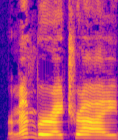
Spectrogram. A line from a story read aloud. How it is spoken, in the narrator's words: yelled back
